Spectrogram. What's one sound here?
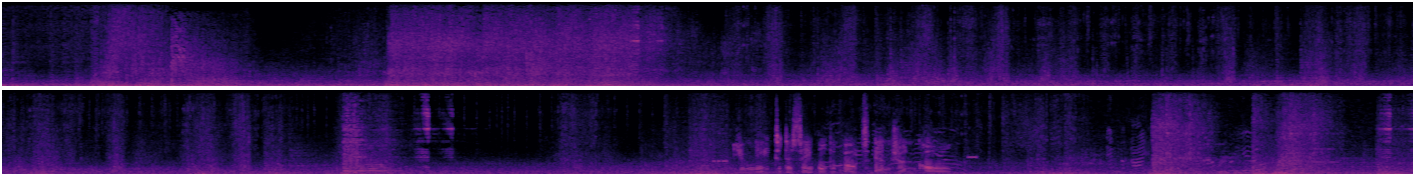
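Electric bolts crackle and zap in short bursts.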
